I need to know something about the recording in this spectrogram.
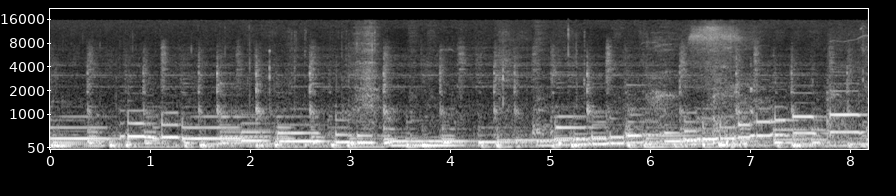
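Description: Background music: a melody of held notes changing one after another over a bass line.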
